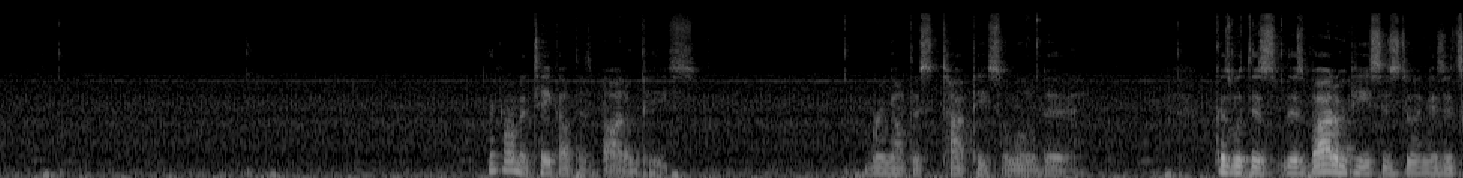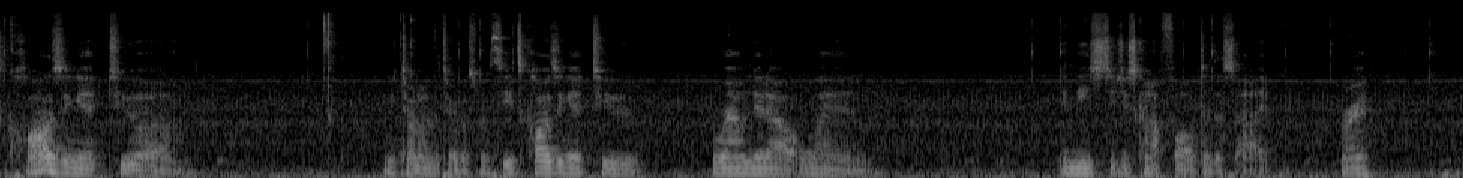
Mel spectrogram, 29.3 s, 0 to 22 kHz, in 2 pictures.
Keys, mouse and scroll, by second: 0.6-2.4 alt+middle drag, 5.8 alt+middle click, 6.6-8.4 alt+middle drag, 10.3 click, 11.8-12.3 alt+middle drag, 12.6 middle click, 13.1-14.7 alt+middle drag, 15.0-17.7 middle drag, 18.6 click, 19.2 alt+middle click, 24.9 middle click, 26.5 middle drag, 27.5-27.9 middle drag, 28.7 alt+middle click.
